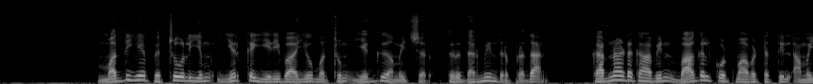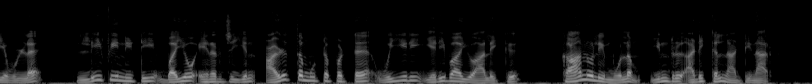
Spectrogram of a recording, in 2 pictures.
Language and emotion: Tamil, neutral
